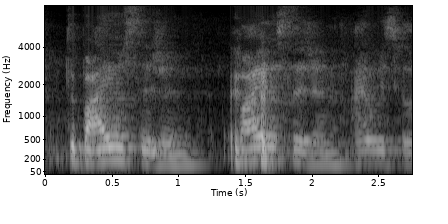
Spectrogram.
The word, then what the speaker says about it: BioScision: BioScision. The BioScision. BioScision.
